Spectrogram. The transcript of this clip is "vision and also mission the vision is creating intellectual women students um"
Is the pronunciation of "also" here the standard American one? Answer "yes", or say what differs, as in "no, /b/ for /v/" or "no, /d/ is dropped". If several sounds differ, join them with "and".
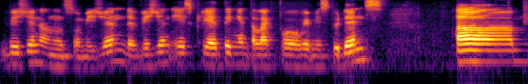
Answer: no, /n/ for /l/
